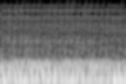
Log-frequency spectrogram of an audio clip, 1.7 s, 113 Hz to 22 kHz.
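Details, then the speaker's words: 2001 Honda TRX400 single-cylinder, stock exhaust, idling: a steady, settled low thump with no tick standing out. A small tick had been reported after a valve adjustment to spec; it now sounds pretty strong for a 400 and healthy. "2001 Trx400. Get it in gear cycles. Sound pretty strong to be a 400."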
